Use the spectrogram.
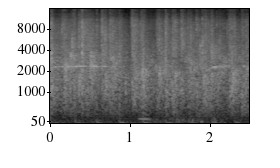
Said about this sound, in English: Everyone, round of applause for Hayden Dibb.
